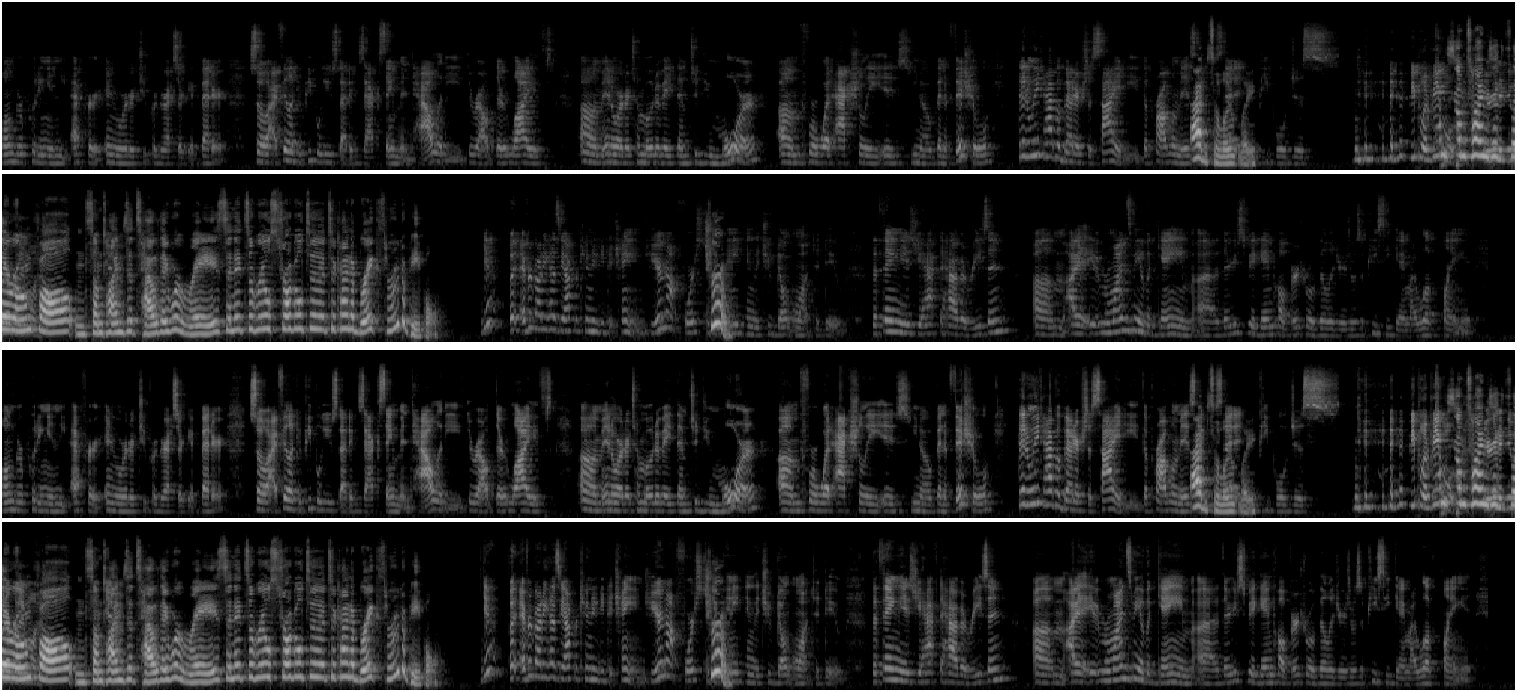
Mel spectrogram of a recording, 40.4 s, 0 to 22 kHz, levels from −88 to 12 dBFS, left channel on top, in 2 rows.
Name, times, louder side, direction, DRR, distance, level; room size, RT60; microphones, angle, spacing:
voice 1, 0.0-10.0 10.3-16.0 16.3-20.7 21.6-21.8 26.6-33.5 33.9-40.0, right 6 dB, 85° right, 1.9 m, -43 dB
voice 2, 15.9-16.7 19.2-26.0 29.6-29.9, right 1 dB, 5° right, 0.5 m, -29 dB
13.0 x 7.8 x 6.1 m
head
